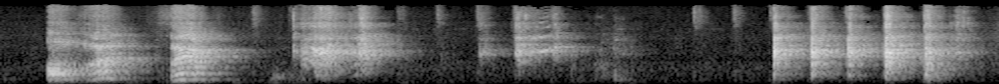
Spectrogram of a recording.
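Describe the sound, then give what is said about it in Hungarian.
A man's voice imitates a barking dog, loud: a few separate woofs, a short pause, then a quick burst of rapid yaps. “hogy hát virtuskodtam, tudtam a kutyát utánozni, ugattam”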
